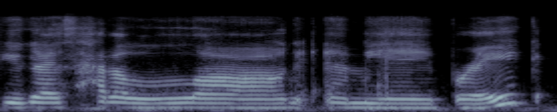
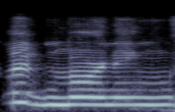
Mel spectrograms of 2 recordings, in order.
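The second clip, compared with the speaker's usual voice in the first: higher, louder cheery greeting; friendly ladybug; 7 semitones higher, 7 dB louder than usual. Acted. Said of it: "said the friendly ladybug".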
